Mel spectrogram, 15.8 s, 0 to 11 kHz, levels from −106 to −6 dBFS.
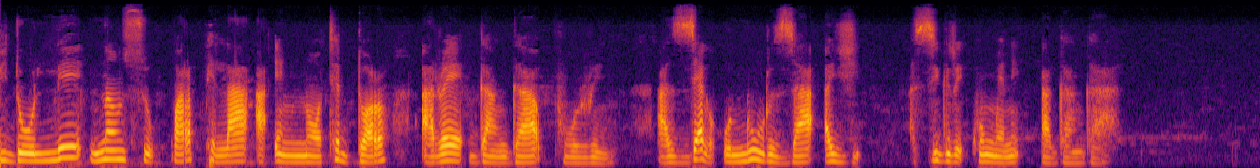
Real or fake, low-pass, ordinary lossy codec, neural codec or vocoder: real; 9.9 kHz; AAC, 48 kbps; none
